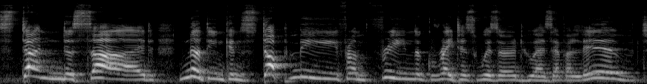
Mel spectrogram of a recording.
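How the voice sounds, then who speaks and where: Growling in a put-on character voice, a female-sounding speaker goes at a fairly slow pace, high-pitched for a woman, with hardly any pauses. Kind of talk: boastful, pompous. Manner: growling, commanding.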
